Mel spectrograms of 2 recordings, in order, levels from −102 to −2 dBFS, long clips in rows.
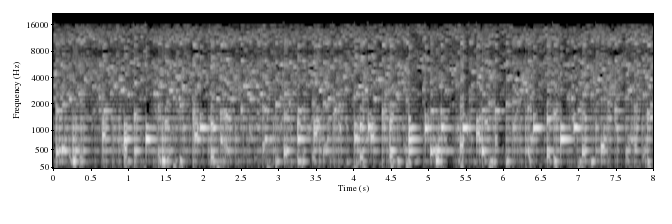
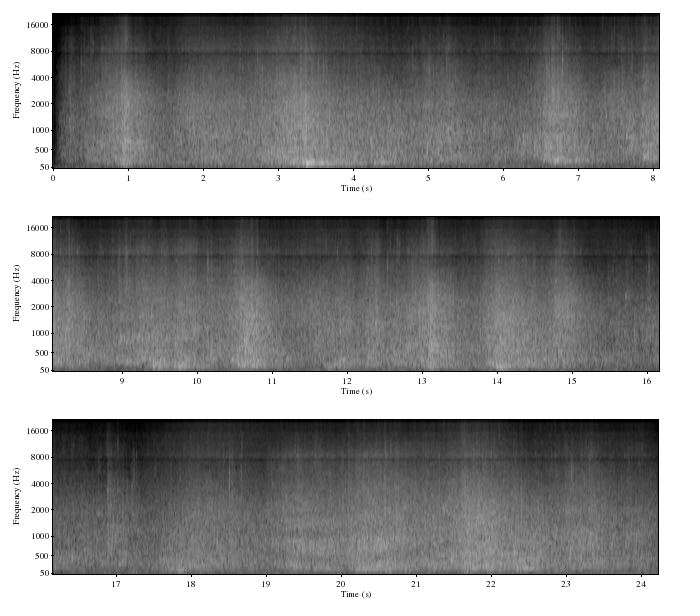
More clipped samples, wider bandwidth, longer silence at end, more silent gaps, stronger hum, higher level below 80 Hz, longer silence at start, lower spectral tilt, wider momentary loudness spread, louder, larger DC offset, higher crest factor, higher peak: neither; second, 16.5 kHz vs over 20 kHz; about the same, 0 s vs 0 s; neither; neither; first, -56 dBFS vs -68 dBFS; about the same, 0 s vs 0.05 s; about the same, -3 dB/octave vs -4 dB/octave; second, 8 LU vs 11 LU; first, -22 LUFS vs -40 LUFS; neither; about the same, 18 dB vs 20 dB; first, -4 dBFS vs -20 dBFS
